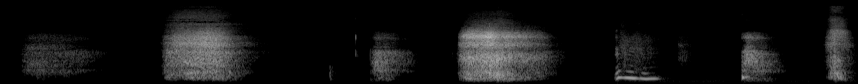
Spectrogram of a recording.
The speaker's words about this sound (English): Press the hanky a little bit deeper into my nostrils, baby. Mommy needs to blow her nose again, okay?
